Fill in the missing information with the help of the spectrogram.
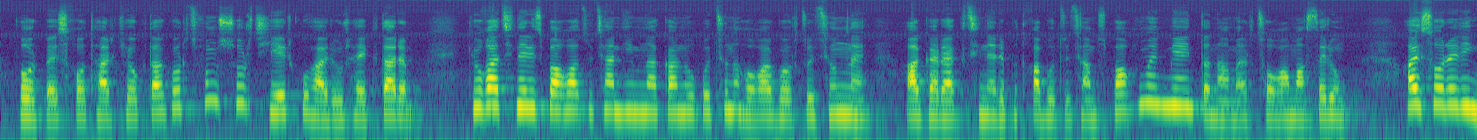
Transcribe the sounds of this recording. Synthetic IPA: vɔɾpɛsχɔt̪ʰɑɾkʰɛɔkʰt̪ɑɡɔɾt͡svumʃuɾd͡ʒjɛɾkuɦɑɾjuɾɦɛkʰt̪ɑɾə | ɡ̥juʁɑt͡sʰinɛɾizbɑʁvɑt͡sut͡sʰjɑn̪himnɑkɑnuʁut͡sʰjunəɦɔʁɑɡɔɾt͡sut͡sʰjunːɛ | ɑɡɑɾɑkʰt͡sʰinɛɾəpət̪qɑbut͡sut͡sʰjɑmbzbɑʁvumɛnmijɑjnt̪ənɑmɛɾt͡sʰɔʁɑmɑsɛɾum | ɑjsɔɾɛɾin

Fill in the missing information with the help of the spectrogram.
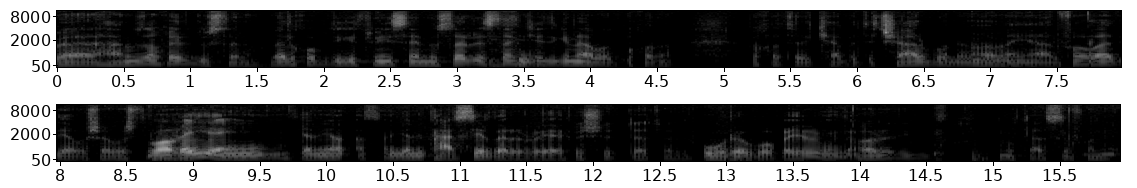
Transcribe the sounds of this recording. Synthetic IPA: væɦænuːzæmxejlid̪ust̪ɒɾæmvælixobd̪iɡet̪ʰueinsend̪ost̪ɒɾresid̪æmkʰʲed̪iɡenæbɒjæd̪̚bexoɾæm | b̥exɒːt̪ʰeɾekʰæbæd̪ʰet͡ʃʰæɾboneæmæinhæɾfɒbɒjæd̪jævɒʃævɒʃd̪ivɒːɣeijeinjæniasænjænit̪ʰæsiɾd̪ɒːɾeɾujeb̥eʃed̪̥ːæt̪ʰɒ̰ɾeuɾevoɣejɾḛḭnḛɒɾed̪iɡe | mot̪ʰæ̰sːefɒːne

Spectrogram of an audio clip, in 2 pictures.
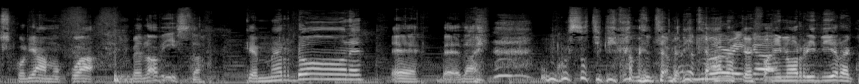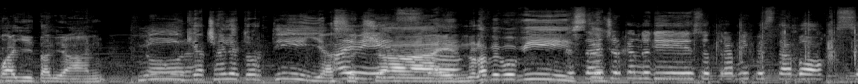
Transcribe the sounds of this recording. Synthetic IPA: skoljaːmokwa | imbɛlːavist̪a̰ | k̟emːerd̪oːne | ɛbɛd̪ajuŋɡust̪ot̪ipikament̪eameɾikaːnokeffːajnonrːid̪iːɾekwaʎːiːt̪aljaːni | mikjat͡ʃːajlet̪ort̪iʎːaet͡ʃːajnõnlːaveːvovist̪ajt͡ʃerkand̪od̪isot̪ːɾarmikwest̪abɔks

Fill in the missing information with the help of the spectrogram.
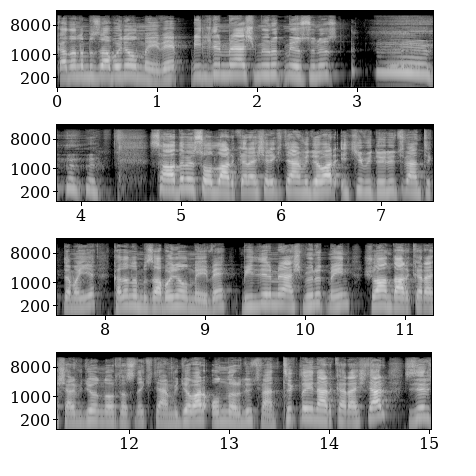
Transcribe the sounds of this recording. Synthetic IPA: kʰanalˠɯmɯzabo̞nʲio̞lˠmajɯvɛbilʲd̪iɾminaʃmijunut̪mujo̞sunuz̥ | saːd̪avɛso̞lˠːaaɾkad̪aʃlˠaɾac̬ʰi̥t̪ʰejænvid̪ejo̞vaɾicʰivid̪eo̞jylʲyt̪fænt̪ʰɯklˠamajɯkanalˠɯmɯzabonʲio̞lˠmajɯvɛbilʲd̪iɾminaʃmijunut̪̚majɯnʃuand̪aːɾkʰad̪aʃlˠaɾvid̪ejo̞nuno̞ɾt̪ʰasɯnd̪acʰi̥t̪ejænvid̪ejo̞vaɾo̞nlˠaɾɯlʲyt̪fænt̪ʰɯklˠajɯnaɾkad̪aʃlˠaɾsizlʲeɛɾ

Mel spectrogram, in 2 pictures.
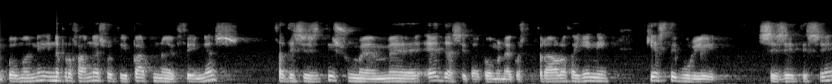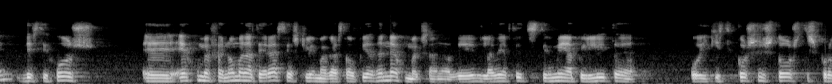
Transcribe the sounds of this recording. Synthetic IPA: po̞me̞niine̞pɾo̞fɐne̞so̞t̪iːpɐɾxuneːfθine̞s | θɐt̪isizit̪isume̞me̞end̪ɐsit̪ɐepo̞me̞nɐiko̞sit̪et̪ɾɐoɾɐθɐʝini | ce̞st̪ivuli | sizit̪isiðist̪ixo̞s | ee̞xume̞fe̞no̞me̞nɐt̪e̞ɾɐst̪iɐsklimɐkɐst̪ɐo̞piɐðe̞ne̞xume̞ksɐnɐðiðilɐðiɐft̪it̪i̥st̪iɣmiɐpilit̪e̞ | o̞icist̪i̥ko̞sist̪o̞st̪i̥spɾo

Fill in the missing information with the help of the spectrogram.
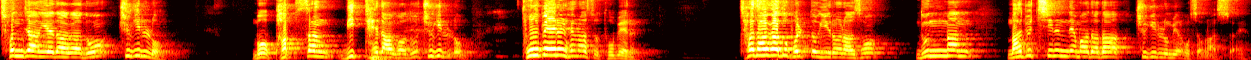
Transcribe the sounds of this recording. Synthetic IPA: t͡ɕʰʌnd͡ʑaŋe̞daɡadot͡ɕuɡiɭːo̰mː | ʌpap̚s͈aŋmitʰe̞daɡadot͡ɕuɡiɭːo̰m | tobe̞ɾɯɭɦenasʰʌtobe̞ɾɯ̰ɭ | t͡ɕʰadaɡadopʌɭt͈ʌɡiɾʌnasʰʌ | nunman | mad͡ʑut͡ɕʰinɯnde̞madadat͡ɕuɡiɭːomiɾaɡos͈ʌ̰na̰s͈ʌ̰jo̰

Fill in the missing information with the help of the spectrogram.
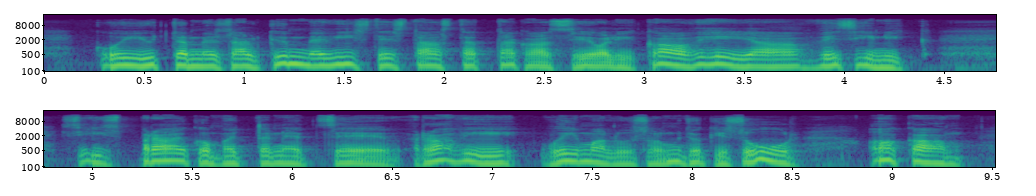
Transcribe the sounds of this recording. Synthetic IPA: kujyt̪lemːesiɑlkymːeviːst̪ejst̪ɑːst̪ɑt̪ːɑkɑ̰sio̞̰lʲḭkɑːve̞ːjɑve̞sʲiniksiːsprɑe̞ɡ̥umɑyt̪lene̞t̪sḛːrɑvivɤjmɑlṵso̞̰nmud̪uɡ̥isuːrɑkɑ

